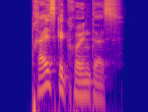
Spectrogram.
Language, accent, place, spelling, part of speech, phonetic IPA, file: German, Germany, Berlin, preisgekröntes, adjective, [ˈpʁaɪ̯sɡəˌkʁøːntəs], De-preisgekröntes.ogg
- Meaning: strong/mixed nominative/accusative neuter singular of preisgekrönt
